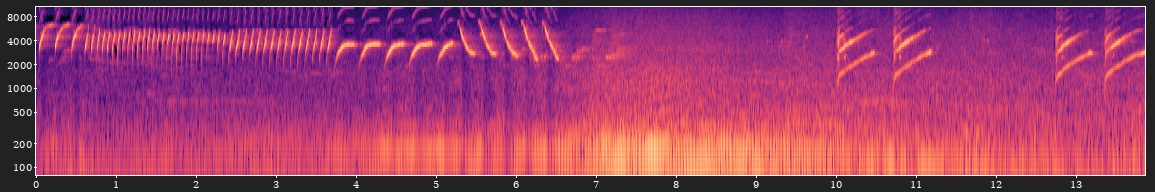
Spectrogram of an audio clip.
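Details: Canary song opening with rapid high trills and repeated downward sweeps, then a low rumbling background like passing traffic with a few isolated rising chirps.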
